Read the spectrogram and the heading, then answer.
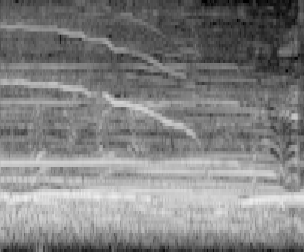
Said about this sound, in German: Ja, genau, Beifall.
